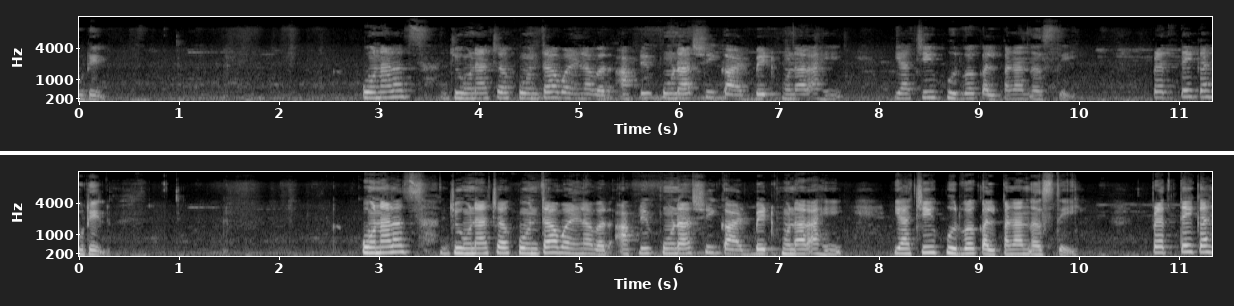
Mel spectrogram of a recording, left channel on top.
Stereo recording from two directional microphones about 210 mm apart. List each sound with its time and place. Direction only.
0.1 s speech: 50° right (ahead or behind)
2.8 s speech: 50° right (ahead or behind)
